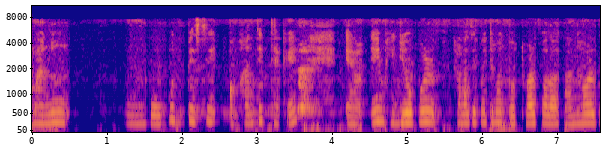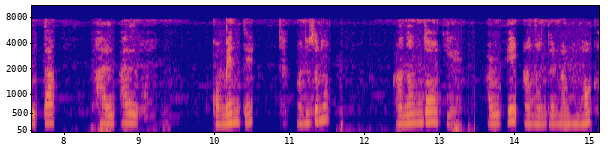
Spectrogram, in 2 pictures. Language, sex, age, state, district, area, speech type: Assamese, female, 18-30, Assam, Kamrup Metropolitan, urban, spontaneous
